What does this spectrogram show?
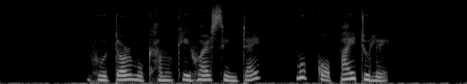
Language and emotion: Assamese, fearful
